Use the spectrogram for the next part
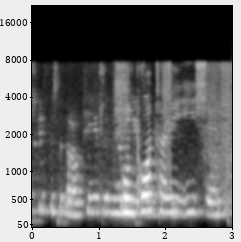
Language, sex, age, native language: Icelandic, male, 7, Icelandic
